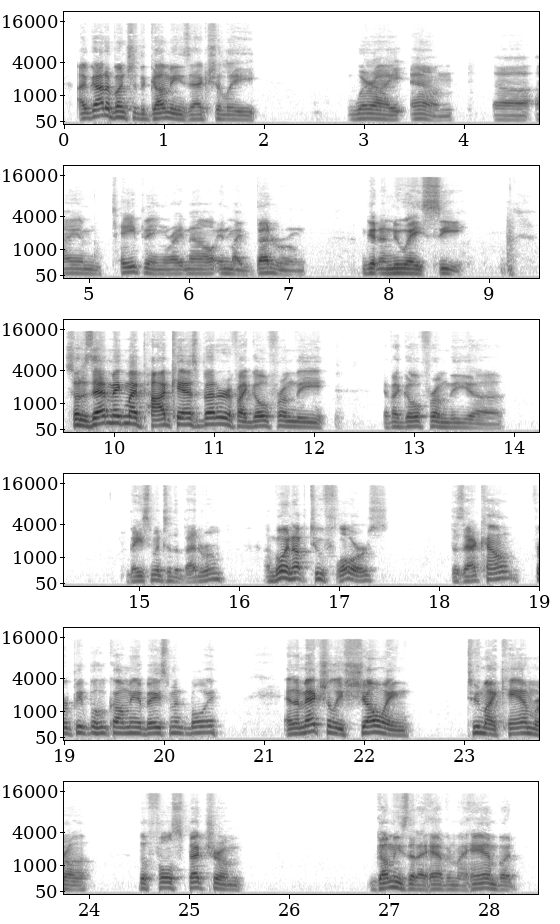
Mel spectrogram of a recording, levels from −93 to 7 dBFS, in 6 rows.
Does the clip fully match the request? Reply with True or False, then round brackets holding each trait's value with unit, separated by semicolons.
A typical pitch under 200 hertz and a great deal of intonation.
True (140 Hz; 6.2 semitones)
